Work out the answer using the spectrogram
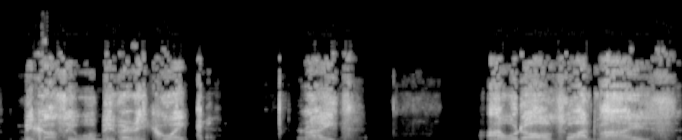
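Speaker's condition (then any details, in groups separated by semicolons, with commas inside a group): Laryngectomy; laryngectomy, voice prosthesis, radiotherapy after operation; seven years since laryngectomy, changes own voice prosthesis; speaks via voice prosthesis valve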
